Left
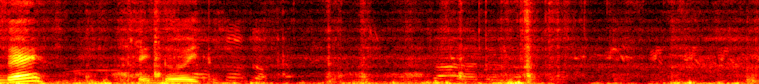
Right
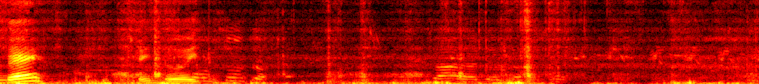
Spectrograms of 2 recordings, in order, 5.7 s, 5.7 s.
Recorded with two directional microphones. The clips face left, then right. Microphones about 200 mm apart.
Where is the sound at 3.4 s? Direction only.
15° left (ahead or behind).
